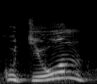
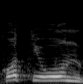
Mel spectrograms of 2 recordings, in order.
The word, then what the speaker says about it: Kootion: диск це в нас cion ну по-німецьки читається cion по англійськи Ion ось такий це в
